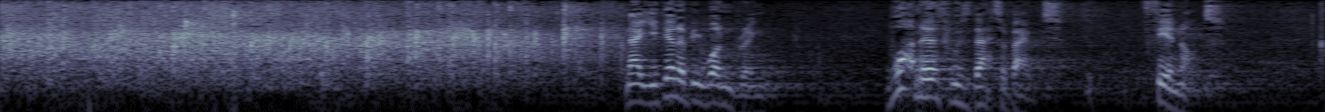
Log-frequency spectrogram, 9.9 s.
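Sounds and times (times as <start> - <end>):
audience applauding: 0.0 - 4.8
speech: 4.7 - 6.0, 6.6 - 8.0, 8.6 - 9.2.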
